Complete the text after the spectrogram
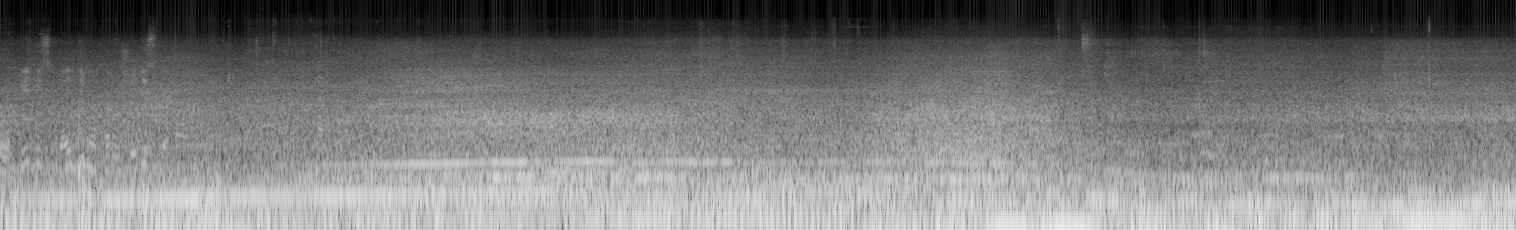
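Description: Wind rumbles across an outdoor space.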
